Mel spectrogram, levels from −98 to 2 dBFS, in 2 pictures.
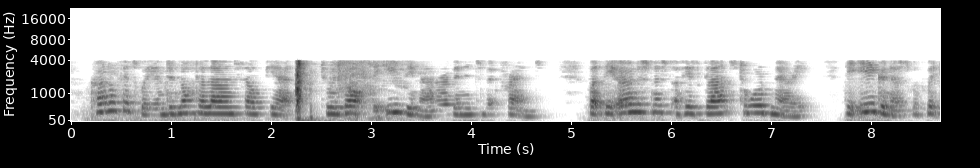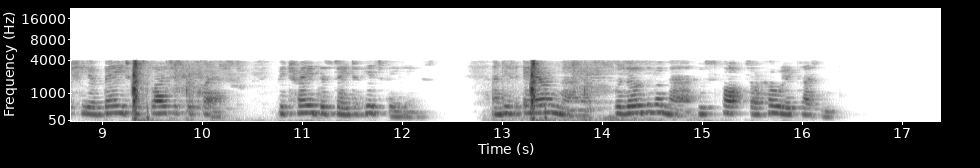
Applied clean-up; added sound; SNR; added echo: classical method log-MMSE.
